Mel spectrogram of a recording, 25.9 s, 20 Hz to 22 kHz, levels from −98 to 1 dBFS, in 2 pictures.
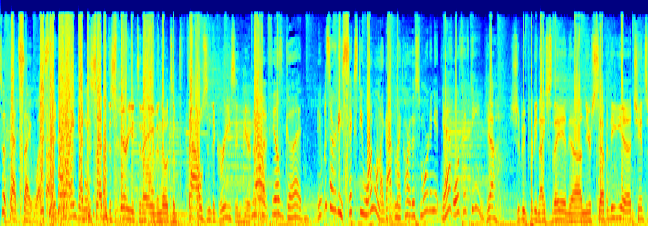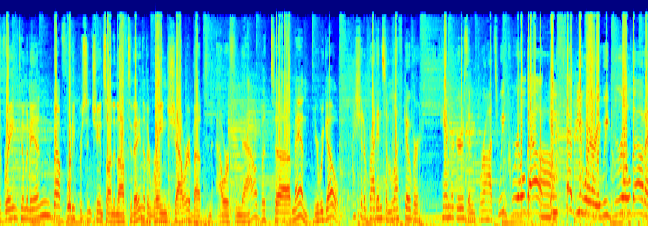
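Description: Throughout, integer overflow: with about 9 dB overdrive, the few peaks past the limit wrap to the opposite sign, giving violent cracks far harsher than clipping's flattened tops.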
